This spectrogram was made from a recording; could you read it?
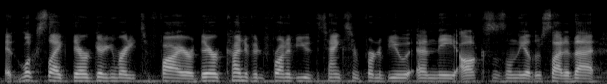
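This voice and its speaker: A man narrating a tabletop game as game master, improvising haltingly and repeating words as he goes. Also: on the high side, little pitch movement, sharp tone.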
